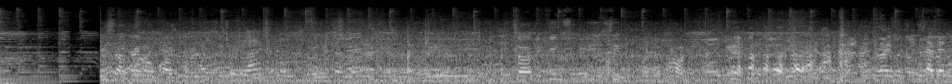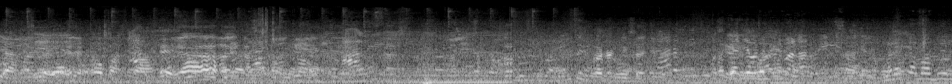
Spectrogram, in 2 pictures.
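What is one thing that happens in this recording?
A crowd of men chat and talk over each other nearby outdoors.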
